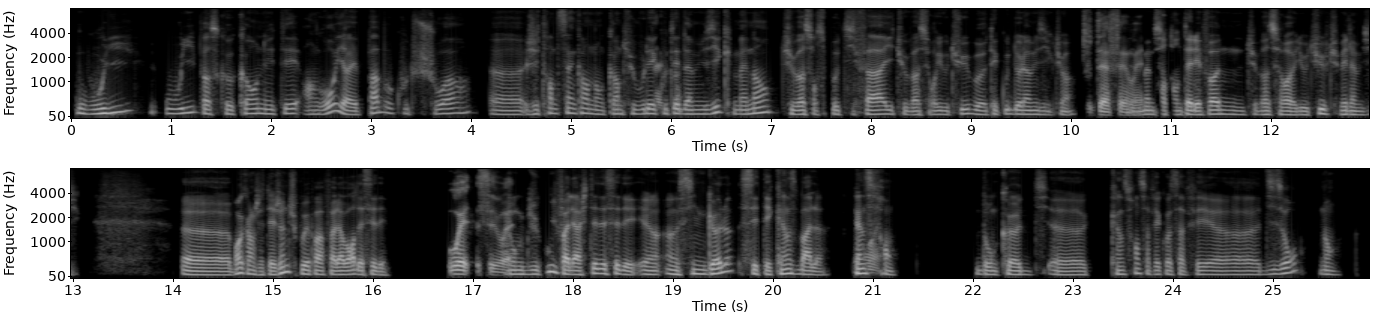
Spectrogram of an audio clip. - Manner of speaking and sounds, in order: none
- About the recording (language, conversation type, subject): French, podcast, Comment tes goûts musicaux ont-ils évolué avec le temps ?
